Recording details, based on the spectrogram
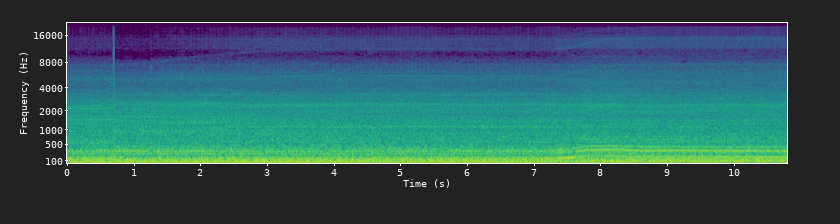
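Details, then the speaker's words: Turbo diesel pickup towing a McCormick-Deering 10-20 tractor uphill: a deep, steady drone under load whose pitch steps up near the end, with no knocks. Loses a little speed on hills but still has power; healthy. "Well, I guess she does lose a little speed. Might have to look into that. She's still got power though, that's for sure."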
